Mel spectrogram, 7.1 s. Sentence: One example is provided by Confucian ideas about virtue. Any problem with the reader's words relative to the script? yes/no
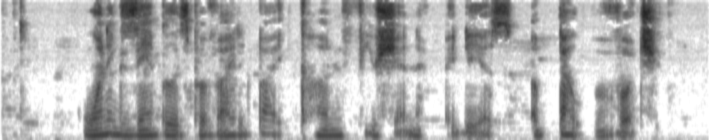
no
